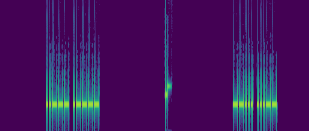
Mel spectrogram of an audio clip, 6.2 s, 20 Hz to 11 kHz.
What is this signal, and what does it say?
Morse code, heard as a keyed tone, about 40 wpm, 700 Hz. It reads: 21 73
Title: Numbers - 2-Digit 40wpm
